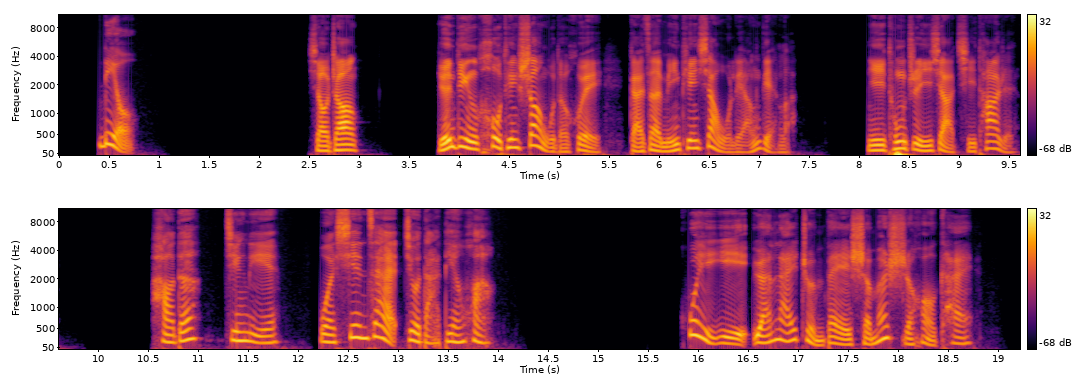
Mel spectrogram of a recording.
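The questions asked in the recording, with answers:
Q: 会议原来准备什么时候开?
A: 后天上午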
